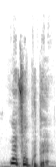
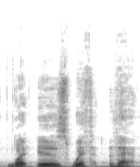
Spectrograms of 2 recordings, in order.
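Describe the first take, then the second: First: Very high, squeaky comic voice; squeaky echo. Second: Said in the usual way. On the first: Pretend. Echoing own complaint about sales, comically squeaky. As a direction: repeat it in a silly falsetto.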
